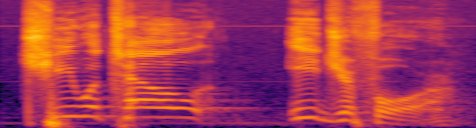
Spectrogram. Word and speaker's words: Chiwetel Ejiofor: Okay, Chiwetel Ejiofor. Is that how you Good pronounce job.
